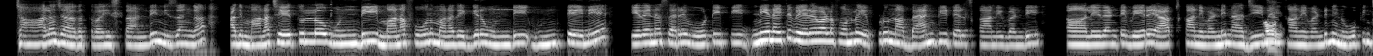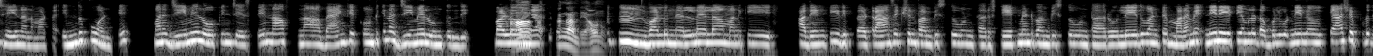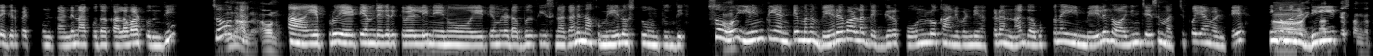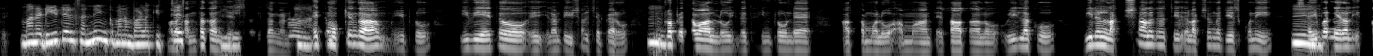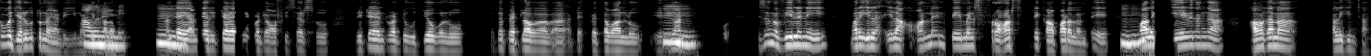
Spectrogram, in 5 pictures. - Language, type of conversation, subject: Telugu, podcast, ఆన్‌లైన్ చెల్లింపులు సురక్షితంగా చేయాలంటే మీ అభిప్రాయం ప్రకారం అత్యంత ముఖ్యమైన జాగ్రత్త ఏమిటి?
- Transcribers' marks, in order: other background noise; tapping; in English: "ఓటీపీ"; in English: "బ్యాంక్ డీటెయిల్స్"; in English: "యాప్స్"; in English: "జీమెయిల్"; in English: "ఓపెన్"; in English: "జీమెయిల్ ఓపెన్"; in English: "బ్యాంక్ అకౌంట్‌కి"; in English: "జీమెయిల్"; in English: "పె ట్రాన్సాక్షన్"; in English: "స్టేట్మెంట్"; in English: "ఏటీఎం‌లో"; in English: "క్యాష్"; in English: "సో"; in English: "ఏటీఎం"; in English: "ఏటీఎం‌లో"; in English: "మెయిల్"; in English: "సో"; in English: "మెయిల్, లాగిన్"; in English: "డీటెయిల్స్"; in English: "సో"; horn; in English: "సైబర్"; in English: "రిటైర్"; in English: "రిటైర్"; other noise; in English: "ఆన్లైన్ పెమెంట్స్, ఫ్రాడ్స్"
